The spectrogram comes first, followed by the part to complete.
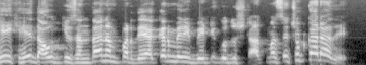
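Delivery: plain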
